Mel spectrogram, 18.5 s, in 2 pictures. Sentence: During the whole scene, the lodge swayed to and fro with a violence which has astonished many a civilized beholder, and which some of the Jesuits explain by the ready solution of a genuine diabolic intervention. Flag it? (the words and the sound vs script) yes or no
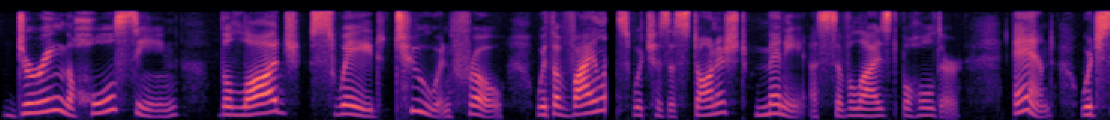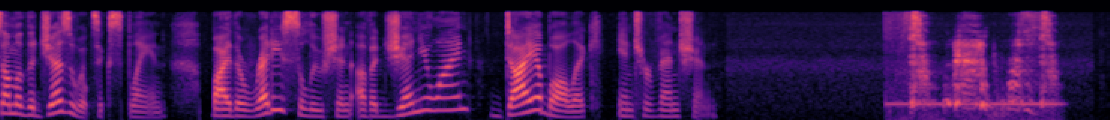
yes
